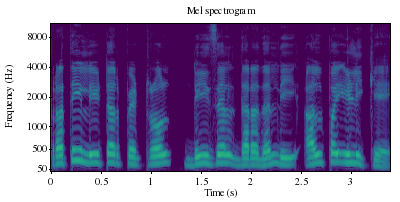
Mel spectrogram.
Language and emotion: Kannada, neutral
